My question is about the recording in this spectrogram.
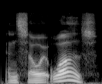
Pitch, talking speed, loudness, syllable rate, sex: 115 Hz, 235 wpm, -16 LUFS, 4.4 syllables/s, male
